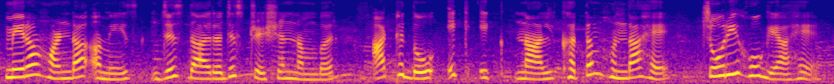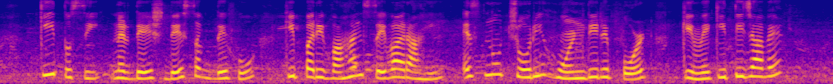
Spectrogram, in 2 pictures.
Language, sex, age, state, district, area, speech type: Punjabi, female, 18-30, Punjab, Ludhiana, urban, read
